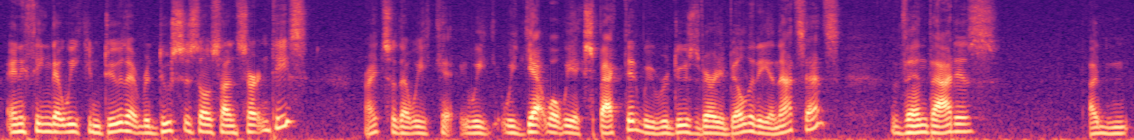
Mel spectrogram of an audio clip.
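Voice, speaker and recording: A man's voice: medium pitch, normal speed, dark tone. A man giving a recorded lecture as an instructor, talking in a conversational way and often restarting or correcting himself.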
